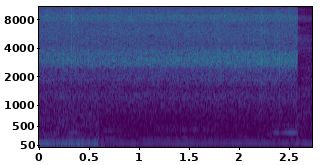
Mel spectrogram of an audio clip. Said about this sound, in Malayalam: പച്ചമണമൊക്കെ മാറിയ സവാള കൂട്ടിലേക്ക് നമ്മൾ പൊടിച്ച് വെച്ചിരിക്കുന്ന ചിക്കൻ കൂടെ ചേർത്ത് കൊടുക്കണം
